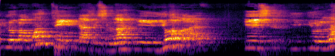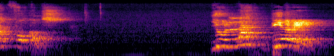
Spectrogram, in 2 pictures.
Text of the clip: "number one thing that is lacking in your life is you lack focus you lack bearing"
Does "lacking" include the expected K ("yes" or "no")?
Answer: no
